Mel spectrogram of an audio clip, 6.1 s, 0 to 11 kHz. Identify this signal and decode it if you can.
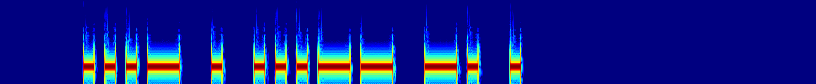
Morse code, heard as a keyed tone, about 15 wpm, 700 Hz. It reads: VE3NE
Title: Call Signs Repeated 2x - 15wpm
